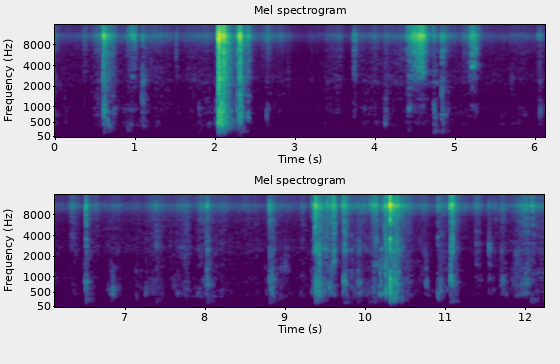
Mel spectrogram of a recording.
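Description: Irregular thumps, scuffs and rustles of a judoka grappling with a homemade judo throwing dummy on the mats. There is a louder thump about two seconds in and a cluster of knocks around ten seconds.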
